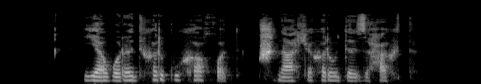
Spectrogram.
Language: Kabardian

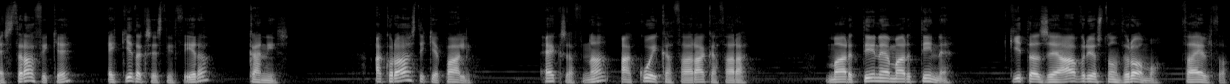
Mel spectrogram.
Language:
Greek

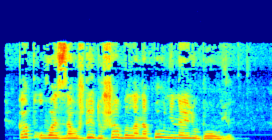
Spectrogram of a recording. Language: Belarusian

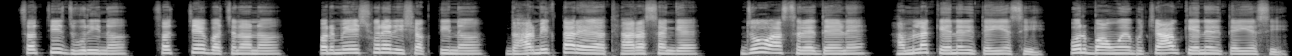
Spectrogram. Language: Kullu Pahari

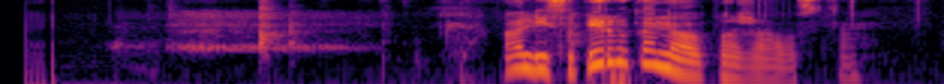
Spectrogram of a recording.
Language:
Russian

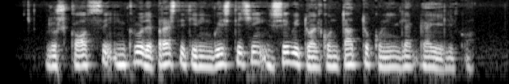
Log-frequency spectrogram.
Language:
Italian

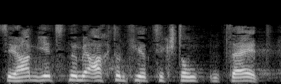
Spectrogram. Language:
German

